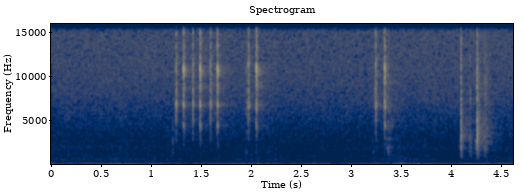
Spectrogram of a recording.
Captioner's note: mouse clicks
